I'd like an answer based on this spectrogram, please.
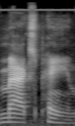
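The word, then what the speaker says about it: Payne: Um, it's spelled P A Y N E, but um, you know, whatever. P A Y N E for pain or pain, whatever you want to say.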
